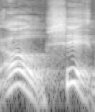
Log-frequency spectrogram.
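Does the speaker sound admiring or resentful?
admiring. It sounds admiring and delighted. The person is welcomed and appreciated. "People love and appreciate the fact"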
